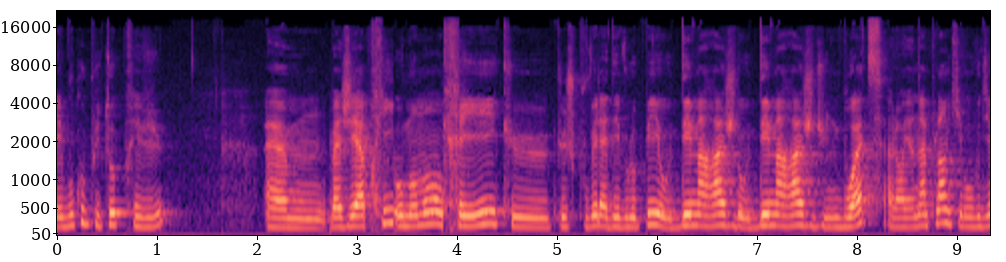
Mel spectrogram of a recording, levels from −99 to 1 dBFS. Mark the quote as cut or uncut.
cut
